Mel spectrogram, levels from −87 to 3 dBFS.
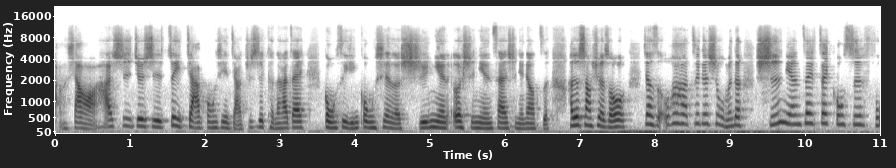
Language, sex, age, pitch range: Chinese, female, 20-39, 170-240 Hz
